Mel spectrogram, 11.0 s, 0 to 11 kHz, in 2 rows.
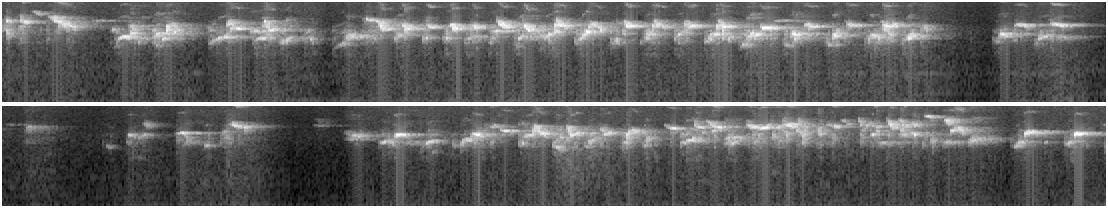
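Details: Caged juvenile goldfinch hybrid, reared by its mother until 23 days, practising an immature song: long runs of high, rapid chirps and trills, a pause with a few scattered notes, then another sustained twittering phrase.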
